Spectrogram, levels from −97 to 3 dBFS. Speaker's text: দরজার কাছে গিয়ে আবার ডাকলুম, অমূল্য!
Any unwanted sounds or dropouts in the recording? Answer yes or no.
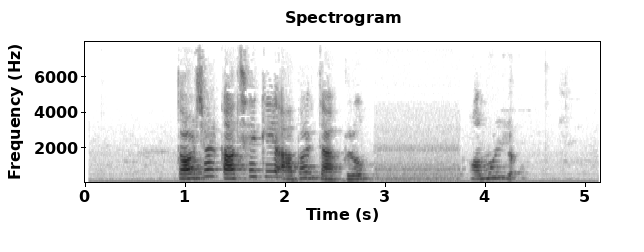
no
